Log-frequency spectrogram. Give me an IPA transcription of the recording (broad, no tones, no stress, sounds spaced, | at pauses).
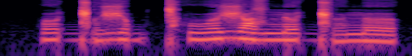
ɤ ɡ͡ǁ ə ʒ ə b ǀʰ u ə̯ ʒ ɑ z n ə ɡ͡ǁ œ n̪ ə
